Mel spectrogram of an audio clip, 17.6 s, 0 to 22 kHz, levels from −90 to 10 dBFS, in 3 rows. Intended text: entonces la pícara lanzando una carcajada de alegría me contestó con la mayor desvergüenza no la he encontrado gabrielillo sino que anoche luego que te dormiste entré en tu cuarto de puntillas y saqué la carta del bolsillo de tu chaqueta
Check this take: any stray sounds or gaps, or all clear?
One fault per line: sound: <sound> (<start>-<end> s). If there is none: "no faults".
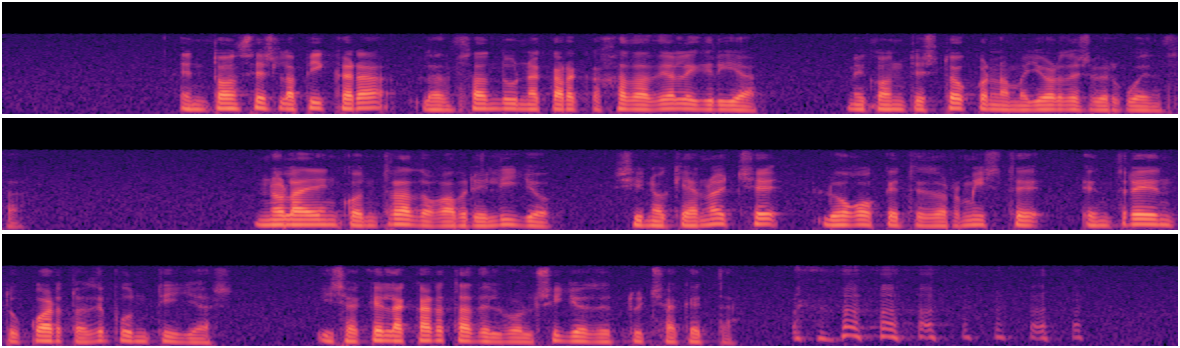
sound: laugh (15.7-17.2 s)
